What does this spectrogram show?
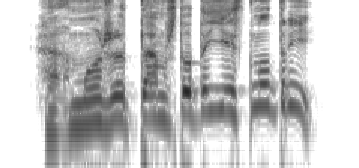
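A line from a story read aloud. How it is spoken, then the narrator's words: Excited exclamation. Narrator (Russian): азартно воскликнул первый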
